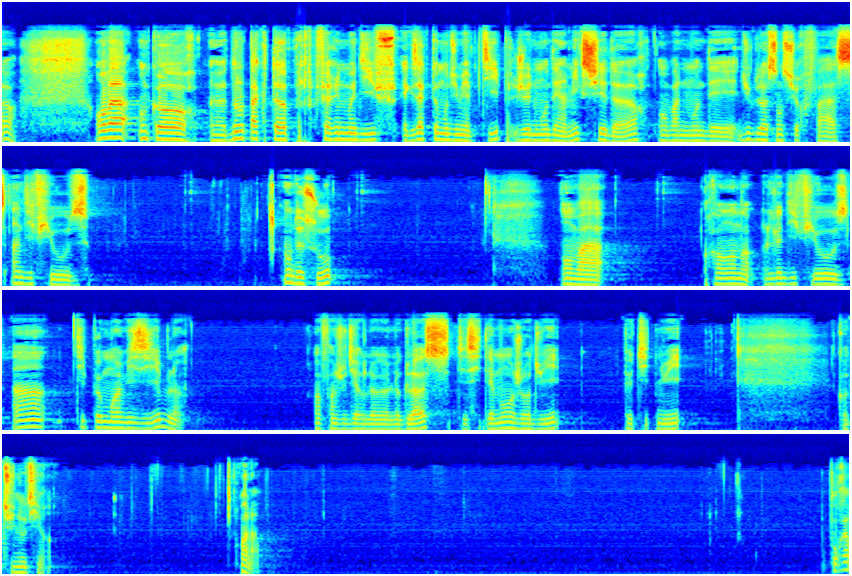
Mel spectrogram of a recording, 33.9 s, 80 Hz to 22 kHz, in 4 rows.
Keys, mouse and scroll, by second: 0.4 click, 1.3 click, 4.5 click, 9.3 click, 13.1 click, 13.7 click, 14.9 click, 16.1 click, 26.9 scroll down 4, 28.7 scroll down 3, 29.5 scroll down 6.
